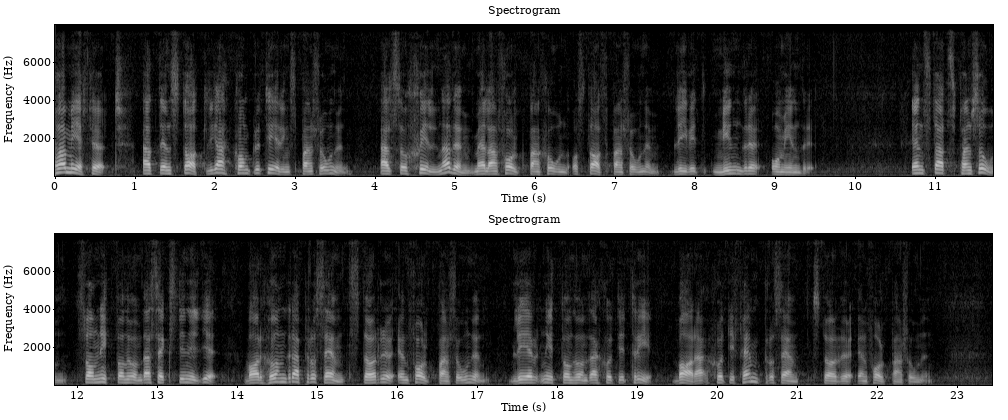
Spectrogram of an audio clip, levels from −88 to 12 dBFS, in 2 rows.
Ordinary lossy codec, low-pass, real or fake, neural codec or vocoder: none; none; fake; codec, 16 kHz, 4.8 kbps, FACodec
